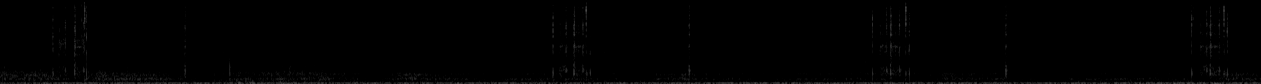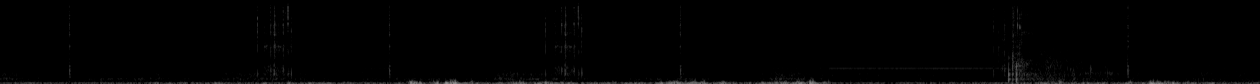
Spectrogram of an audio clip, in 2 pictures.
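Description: A camera shutter firing one frame at a time outdoors while photographing a small flower, sharp single clicks spaced a few seconds apart, close, over faint background noise, with no talk.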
